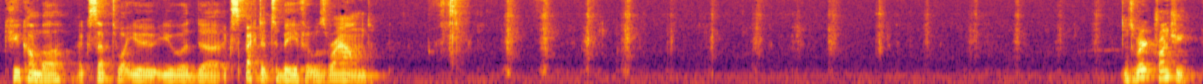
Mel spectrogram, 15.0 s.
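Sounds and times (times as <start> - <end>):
crunchy cucumber chewing: 5.3 - 13.9.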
